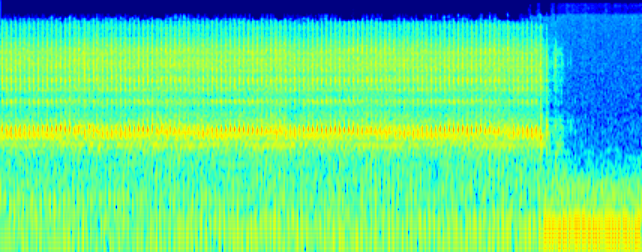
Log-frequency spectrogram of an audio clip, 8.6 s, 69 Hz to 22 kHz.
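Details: Honda CB650 with Ricks Motorsports CDI, cold start with choke lever pushed by hand (no choke cable): fast even cranking about seven seconds that never catches, a bit better than normal. Hard cold start.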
